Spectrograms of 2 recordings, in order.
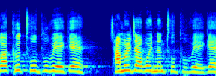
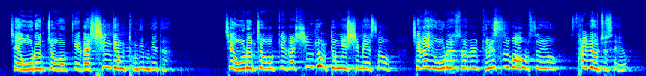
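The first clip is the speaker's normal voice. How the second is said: put-on sobbing, high and tearful pleading; 8 semitones higher than usual. Retelling a husband pleading with a robber: imitating a man crying. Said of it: "남편이 막 울면서 얘기를 하는 거예요".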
